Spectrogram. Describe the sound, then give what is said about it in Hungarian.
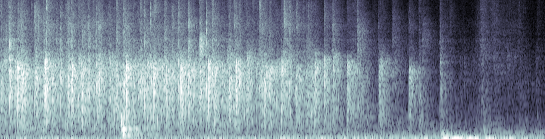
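Concert audience applause for a young drummer, dense clapping that holds steady, then thins out into scattered claps and a brief final flurry. “Egy nagyon nagy tapsot.”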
